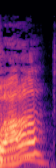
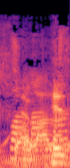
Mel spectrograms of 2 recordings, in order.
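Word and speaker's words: Swalla: You pronounce the la. – Oh, it's Swala. Not swallow? – Swala.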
